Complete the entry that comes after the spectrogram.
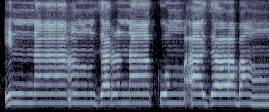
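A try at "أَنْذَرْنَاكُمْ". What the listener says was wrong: Angjar, jangan angjar. Anzar. Anzar. Anzar, dengan anjar. Jangan terlalu rapuh. Anzar.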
